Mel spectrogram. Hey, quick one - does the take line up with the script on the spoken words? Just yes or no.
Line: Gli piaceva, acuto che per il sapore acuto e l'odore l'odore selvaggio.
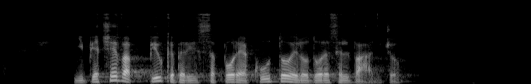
no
